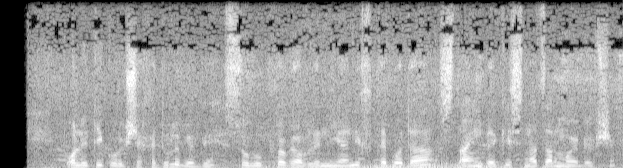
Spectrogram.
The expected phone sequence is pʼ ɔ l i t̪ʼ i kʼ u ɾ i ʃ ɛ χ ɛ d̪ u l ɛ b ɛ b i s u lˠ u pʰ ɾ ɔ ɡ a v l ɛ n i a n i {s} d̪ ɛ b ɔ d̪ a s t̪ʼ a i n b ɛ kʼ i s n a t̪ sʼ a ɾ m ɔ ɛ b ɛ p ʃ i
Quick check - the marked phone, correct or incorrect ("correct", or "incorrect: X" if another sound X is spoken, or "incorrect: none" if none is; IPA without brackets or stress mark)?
incorrect: χ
